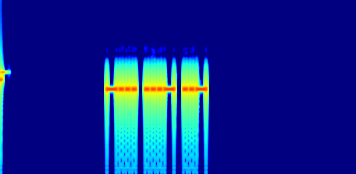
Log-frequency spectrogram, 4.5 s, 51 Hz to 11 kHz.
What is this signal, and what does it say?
Morse code, heard as a keyed tone, about 30 wpm, 700 Hz. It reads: BVU
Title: All Cut Numbers - 3-Digit 30wpm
